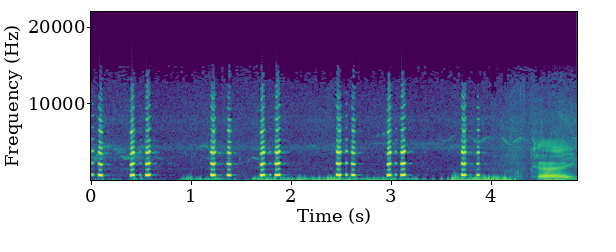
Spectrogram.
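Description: A metal detector gives short, repeated double beeps.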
